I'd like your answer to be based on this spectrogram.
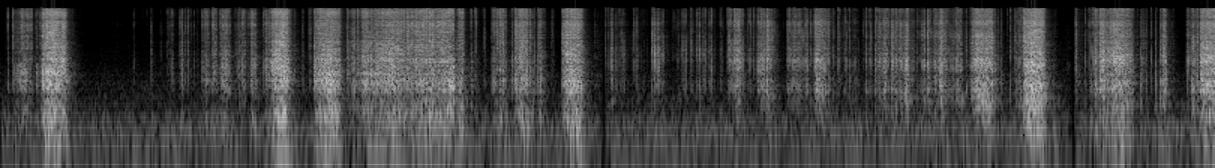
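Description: Black-gloved hands peel apart a long nylon hook-and-loop fastener strip, yellow loop side from white hook side. The result is a run of bright, crackling ripping and tearing bursts that rise and fall, with one brief quiet pause near the start.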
